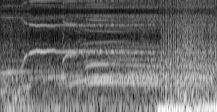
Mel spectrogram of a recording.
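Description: Concert crowd screaming and cheering, many shrill voices gliding up and down. About one and a half seconds in, a sudden loud burst with deep bass cuts in over the crowd.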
